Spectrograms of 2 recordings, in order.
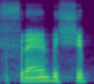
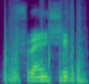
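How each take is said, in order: First: The d sound is pronounced. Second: The d sound is silent. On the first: The speaker calls it wrong. "वो भी फ्रेंडशिप नहीं है" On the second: The speaker calls it right. "N के बाद जो डी है that is silent"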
